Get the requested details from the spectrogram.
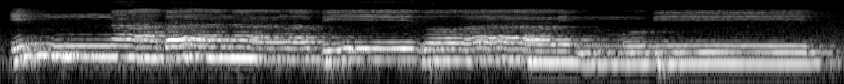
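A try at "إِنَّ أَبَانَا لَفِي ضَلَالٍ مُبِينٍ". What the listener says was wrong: Dotnya kurang mantep ya. Salah satu tepi lidah. Do. Lafi dhalalim. Do. Dhalalim.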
